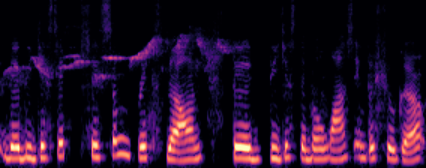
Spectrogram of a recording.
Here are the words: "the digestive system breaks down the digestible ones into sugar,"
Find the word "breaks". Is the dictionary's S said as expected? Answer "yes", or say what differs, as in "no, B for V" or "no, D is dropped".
yes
